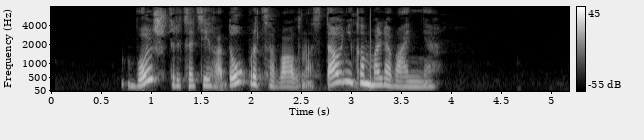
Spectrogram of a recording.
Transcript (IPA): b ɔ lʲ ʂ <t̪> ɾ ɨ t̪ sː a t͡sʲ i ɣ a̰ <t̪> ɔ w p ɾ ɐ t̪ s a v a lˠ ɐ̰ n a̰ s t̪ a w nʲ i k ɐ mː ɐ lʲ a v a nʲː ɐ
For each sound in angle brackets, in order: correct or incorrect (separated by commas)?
correct, incorrect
